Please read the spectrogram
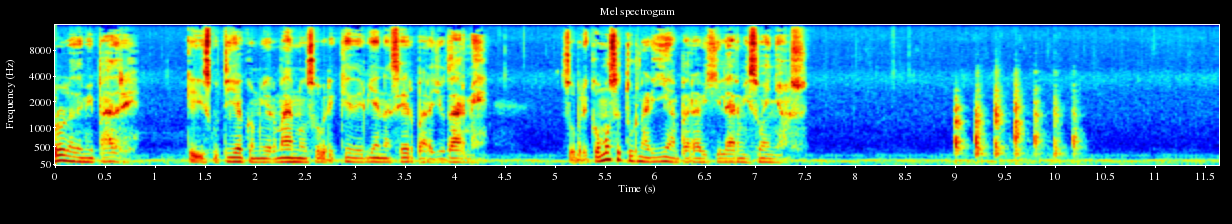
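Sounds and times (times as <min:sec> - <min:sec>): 
speech: 0:00.0 - 0:04.4, 0:05.1 - 0:07.6
low steady hum: 0:00.0 - 0:11.6
firm knocking on a door: 0:09.0 - 0:10.4.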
